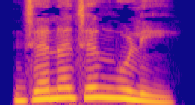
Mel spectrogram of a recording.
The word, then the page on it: ಜನಜಂಗುಳಿ: Kannada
